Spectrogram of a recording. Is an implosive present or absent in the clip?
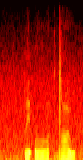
absent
